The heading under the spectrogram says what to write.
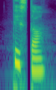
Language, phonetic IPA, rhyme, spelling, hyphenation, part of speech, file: Hungarian, [ˈtistɒ], -tɒ, tiszta, tisz‧ta, adjective / noun / adverb, Hu-tiszta.ogg
- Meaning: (adjective) 1. clean, neat, spotless, stainless 2. cleanly (person) 3. clear, plain, straightforward 4. clear, bright, sunny 5. pure, unadulterated 6. net, clear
